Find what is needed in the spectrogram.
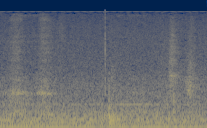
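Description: Faint scratchy rustles over low room tone in a small room: two short scrapes right at the start, a light click about a second in, and two more short scrapes near the end.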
